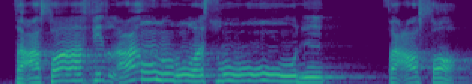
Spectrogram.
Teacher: فعصى صاد پر کھڑا زبر ہے، اس کو ایک الف کے برابر کھینچ کے پڑھیں گے، اور صاد کو موٹا پڑھیں گے کیونکہ حروف مستعلیہ میں سے ہے۔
